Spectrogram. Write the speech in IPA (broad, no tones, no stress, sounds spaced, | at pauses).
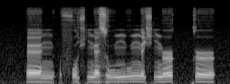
ɛ ŋ | f o ç ŋ ɛ z u ŋ u ŋ ɛ ç ŋ ə˞ kː ə˞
